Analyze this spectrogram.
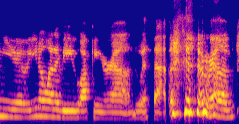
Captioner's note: laughs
